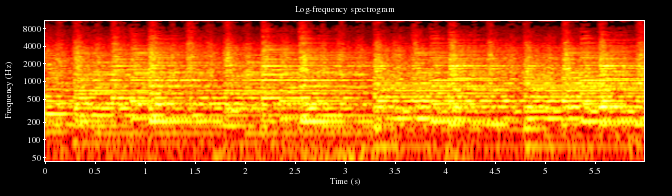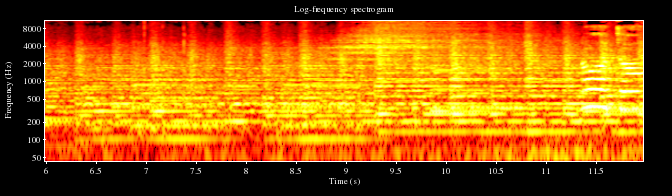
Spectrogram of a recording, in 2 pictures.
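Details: Steady instrumental music with layered tones plays throughout, with no animal voices heard.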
